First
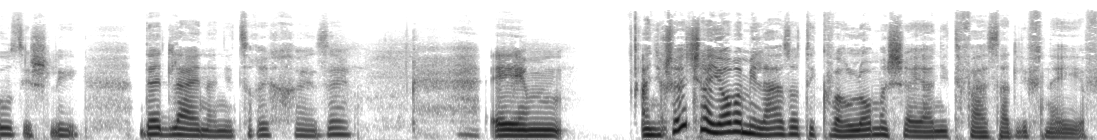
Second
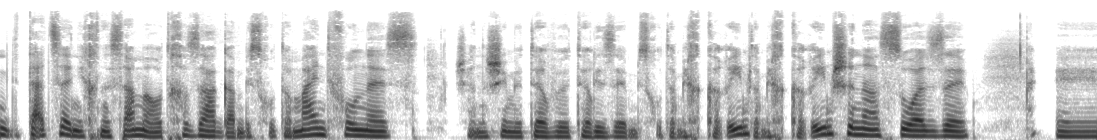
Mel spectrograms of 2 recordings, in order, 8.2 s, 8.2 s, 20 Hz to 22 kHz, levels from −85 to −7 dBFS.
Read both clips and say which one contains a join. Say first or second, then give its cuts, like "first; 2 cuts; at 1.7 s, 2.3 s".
second; 3 cuts; at 3.2 s, 4.4 s, 5.6 s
